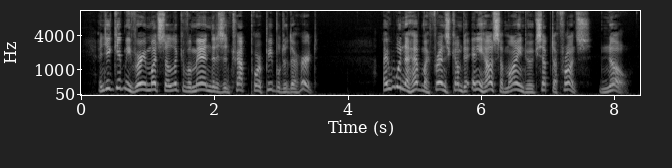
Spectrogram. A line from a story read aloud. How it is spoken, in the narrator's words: he cried, with a sudden heat of anger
